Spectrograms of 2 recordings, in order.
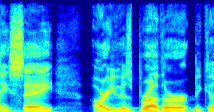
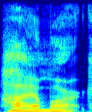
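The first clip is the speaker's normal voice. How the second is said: fake, performative, modest, humble tone. Retelling how someone busted him for being inauthentic, with a mock fake-humble greeting. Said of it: "busted me immediately on being inauthentic".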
